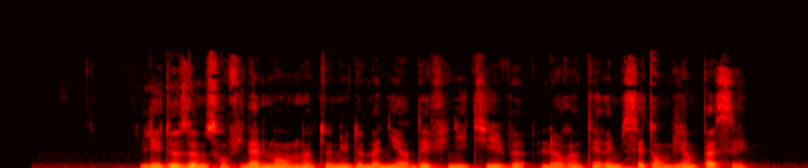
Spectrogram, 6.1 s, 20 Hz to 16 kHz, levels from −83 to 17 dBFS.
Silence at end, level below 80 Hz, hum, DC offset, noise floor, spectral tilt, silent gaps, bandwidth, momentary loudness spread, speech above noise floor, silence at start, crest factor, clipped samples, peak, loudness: 0.45 s; -60 dBFS; none; under 0.1%; -65 dBFS; -6 dB/octave; none; 11.5 kHz; 7 LU; 33 dB; 1.05 s; 18 dB; under 0.1%; -16 dBFS; -33 LUFS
